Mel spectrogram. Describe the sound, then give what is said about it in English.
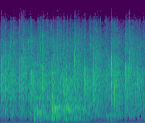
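Audience applause for actors taking a bow, a faint, steady patter of clapping from a group that holds evenly throughout. “Can I get a round of applause? And I'm going to bring up our actors for a bow.”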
